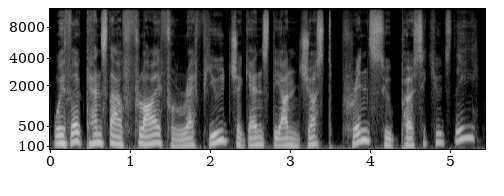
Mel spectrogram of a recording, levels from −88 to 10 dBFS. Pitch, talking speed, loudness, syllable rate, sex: 140 Hz, 145 wpm, -21 LUFS, 4.2 syllables/s, male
